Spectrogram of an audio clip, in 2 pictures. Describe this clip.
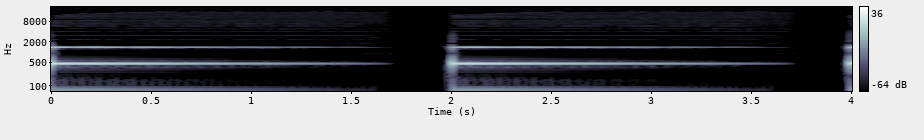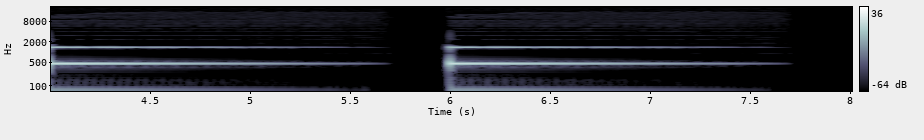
A signal similar to the beep of seat belts. Perhaps it will be useful for you. Enjoy it! If it does not bother you, share links to your work where this sound was used.
Note: audio quality is always better when downloaded.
